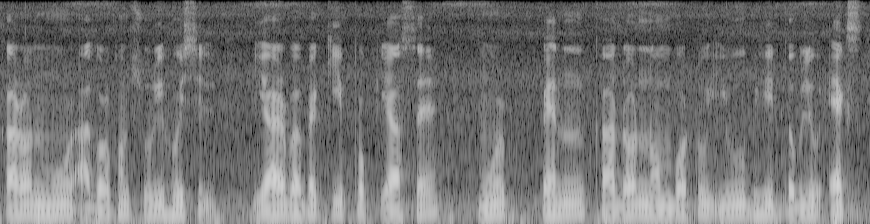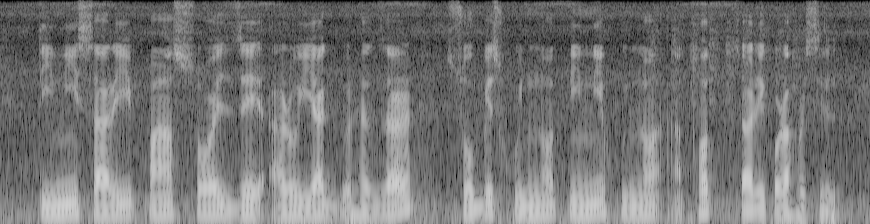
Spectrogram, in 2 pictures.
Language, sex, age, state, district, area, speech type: Assamese, male, 18-30, Assam, Jorhat, urban, read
